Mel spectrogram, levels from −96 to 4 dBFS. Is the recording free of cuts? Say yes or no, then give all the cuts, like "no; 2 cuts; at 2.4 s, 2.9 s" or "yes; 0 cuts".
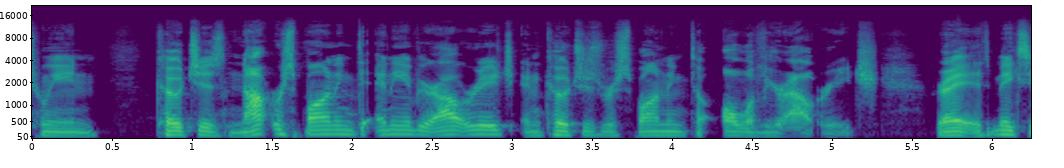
yes; 0 cuts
